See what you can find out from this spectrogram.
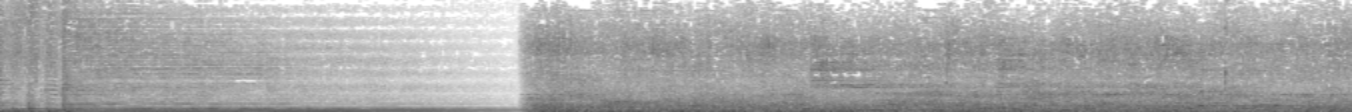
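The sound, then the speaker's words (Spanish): Terminal ambience at El Prat airport in Barcelona: a loud, continuous wash of noise, a humming tonal drone through the first few seconds, then broad bustle with indistinct voices. “Así suena un aeropuerto como el aeropuerto del Prat en Barcelona.”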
